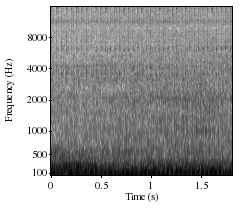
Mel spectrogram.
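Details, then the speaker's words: Mazda 2 that sat about a month without starting, running after an open control circuit fault was found: steady low hum with an even pulse, no misfire or rattle; idling normally. "Umandar na sa wakas. Anan all goods na."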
